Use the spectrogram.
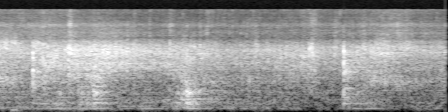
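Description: Lemon pickle mixed with vinegar heats gently over a low flame, giving a faint, steady sizzle broken by a few soft stirring scrapes.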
